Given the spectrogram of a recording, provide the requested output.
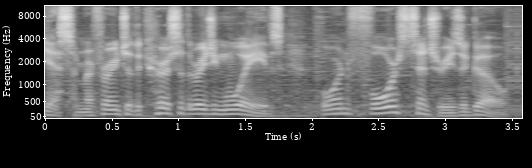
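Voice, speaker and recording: A man's voice: medium pitch, expressive, fast talker, close to an everyday voice. Courteous mystery-game storyteller, read by a man, formal and ceremonious, varied intonation over music. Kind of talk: scripted narration read aloud.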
